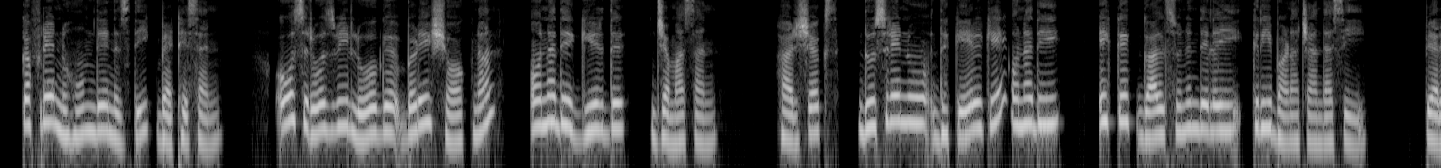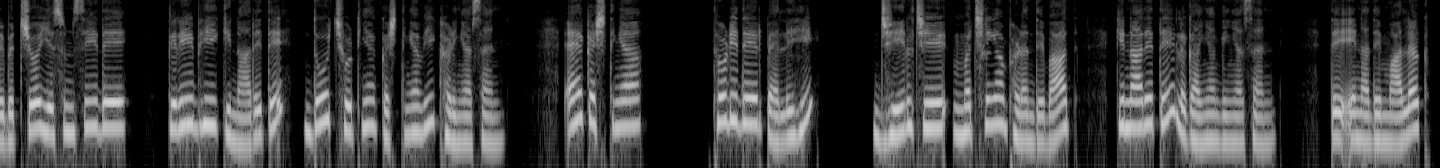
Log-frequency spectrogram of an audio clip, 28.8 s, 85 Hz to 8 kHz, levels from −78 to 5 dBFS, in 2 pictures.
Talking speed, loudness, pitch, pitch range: 150 wpm, -20 LUFS, 225 Hz, 185-265 Hz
